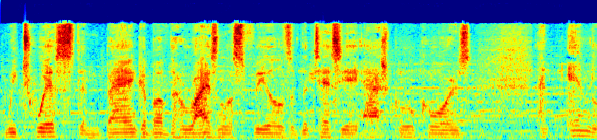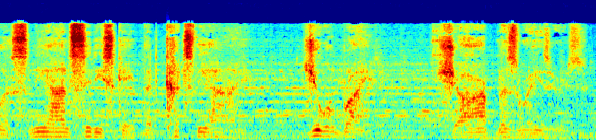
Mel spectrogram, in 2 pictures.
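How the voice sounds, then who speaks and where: Hacker narrator: fairly low, intense, lyrical first-person radio drama narration over a clear score. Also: male voice. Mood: intense awe. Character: intense male hacker narrating his own cyberspace ride.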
